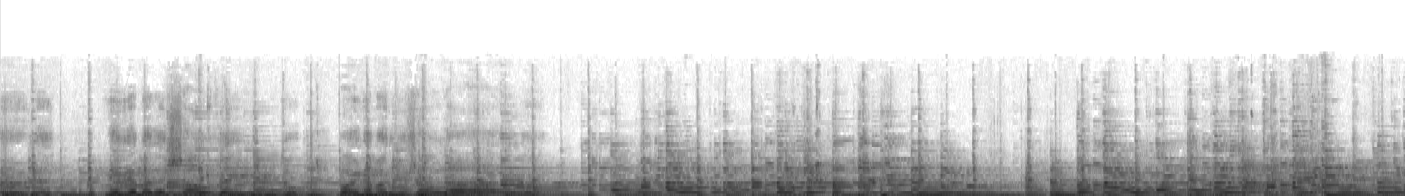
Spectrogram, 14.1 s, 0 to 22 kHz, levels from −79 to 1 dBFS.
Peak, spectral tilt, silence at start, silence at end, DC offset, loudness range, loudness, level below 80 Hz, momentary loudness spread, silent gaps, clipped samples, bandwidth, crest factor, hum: -4 dBFS; -5.5 dB/octave; 0 s; 0 s; under 0.1%; 2 LU; -19 LUFS; -36 dBFS; 6 LU; none; under 0.1%; 15.5 kHz; 16 dB; none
